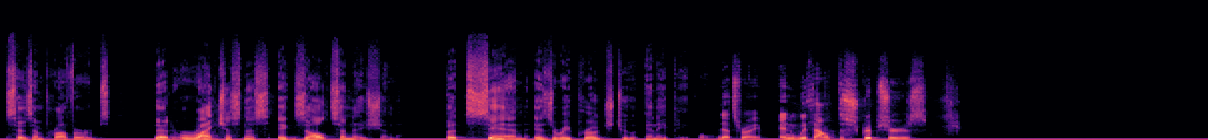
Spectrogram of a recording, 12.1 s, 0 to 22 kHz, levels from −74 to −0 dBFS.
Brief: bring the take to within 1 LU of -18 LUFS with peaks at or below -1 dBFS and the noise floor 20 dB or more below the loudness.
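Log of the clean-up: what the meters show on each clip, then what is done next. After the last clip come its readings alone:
hum 50 Hz; harmonics up to 250 Hz; hum level -27 dBFS; loudness -24.0 LUFS; peak -5.0 dBFS; loudness target -18.0 LUFS
-> notches 50/100/150/200/250 Hz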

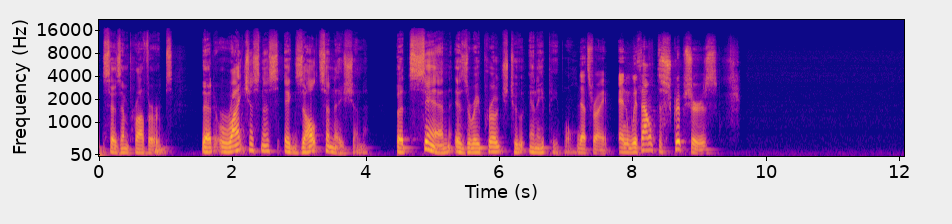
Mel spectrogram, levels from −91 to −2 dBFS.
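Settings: hum none; loudness -23.5 LUFS; peak -4.5 dBFS; loudness target -18.0 LUFS
-> gain +5.5 dB; limiter -1 dBFS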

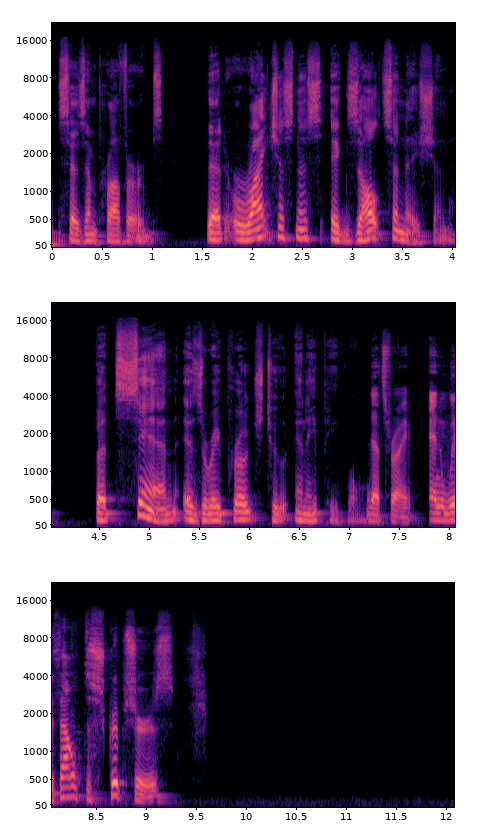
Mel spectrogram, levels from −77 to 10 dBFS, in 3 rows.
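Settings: loudness -18.0 LUFS; peak -1.0 dBFS; noise floor -65 dBFS

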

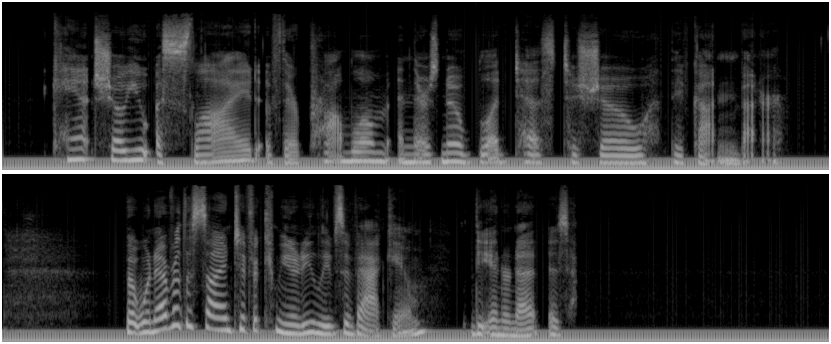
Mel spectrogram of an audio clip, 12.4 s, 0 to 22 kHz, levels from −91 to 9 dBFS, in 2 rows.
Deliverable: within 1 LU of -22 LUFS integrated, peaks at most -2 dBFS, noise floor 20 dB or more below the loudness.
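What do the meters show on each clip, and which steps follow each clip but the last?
ticks 28/s; hum 50 Hz; harmonics up to 250 Hz; hum level -29 dBFS; loudness -29.5 LUFS; peak -13.5 dBFS; loudness target -22.0 LUFS
-> de-click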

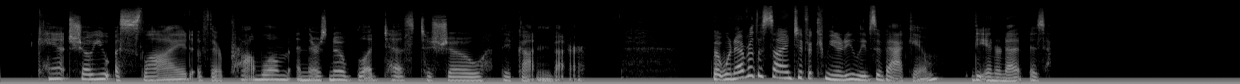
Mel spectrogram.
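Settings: ticks 0/s; hum 50 Hz; harmonics up to 250 Hz; hum level -29 dBFS
-> de-hum 50 Hz, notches 5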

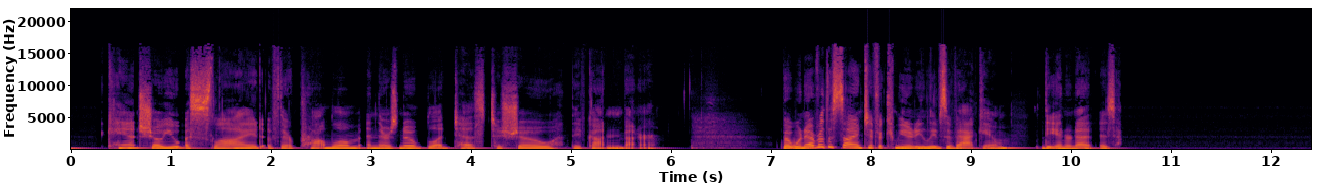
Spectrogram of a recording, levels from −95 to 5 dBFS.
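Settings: hum none; loudness -30.0 LUFS; peak -14.5 dBFS; loudness target -22.0 LUFS
-> gain +8 dB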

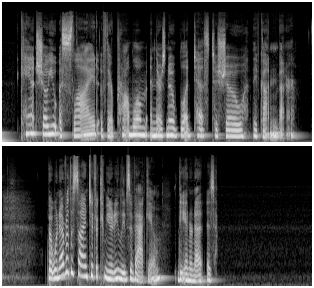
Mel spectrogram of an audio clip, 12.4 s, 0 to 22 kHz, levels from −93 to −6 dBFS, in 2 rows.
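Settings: loudness -22.0 LUFS; peak -6.5 dBFS; noise floor -65 dBFS

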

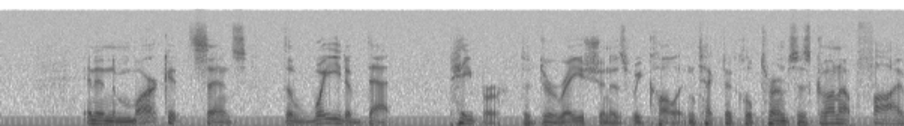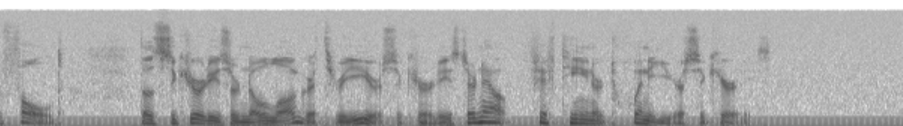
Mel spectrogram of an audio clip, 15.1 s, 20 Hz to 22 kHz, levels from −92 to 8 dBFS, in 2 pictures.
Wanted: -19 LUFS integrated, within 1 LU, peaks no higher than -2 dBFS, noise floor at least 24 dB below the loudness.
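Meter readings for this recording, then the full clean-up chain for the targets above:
hum 60 Hz; harmonics up to 300 Hz; hum level -40 dBFS; noise floor -40 dBFS; noise floor target -51 dBFS; loudness -27.0 LUFS; peak -13.0 dBFS; loudness target -19.0 LUFS
-> de-hum 60 Hz, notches 5; denoiser 11 dB, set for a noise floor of -40 dBFS; gain +8 dB

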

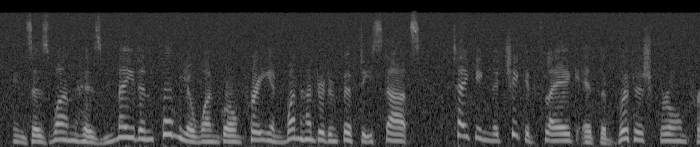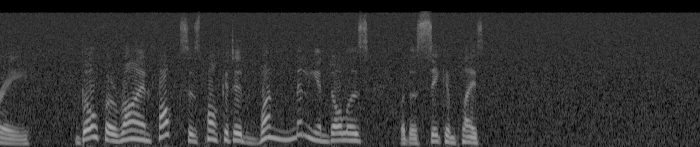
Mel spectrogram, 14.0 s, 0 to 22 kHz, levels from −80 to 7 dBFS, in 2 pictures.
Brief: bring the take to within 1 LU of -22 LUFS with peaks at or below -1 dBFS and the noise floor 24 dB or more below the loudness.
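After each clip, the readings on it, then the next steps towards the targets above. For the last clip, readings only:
noise floor -42 dBFS; noise floor target -55 dBFS; loudness -31.0 LUFS; peak -18.0 dBFS; loudness target -22.0 LUFS
-> denoiser 13 dB, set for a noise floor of -42 dBFS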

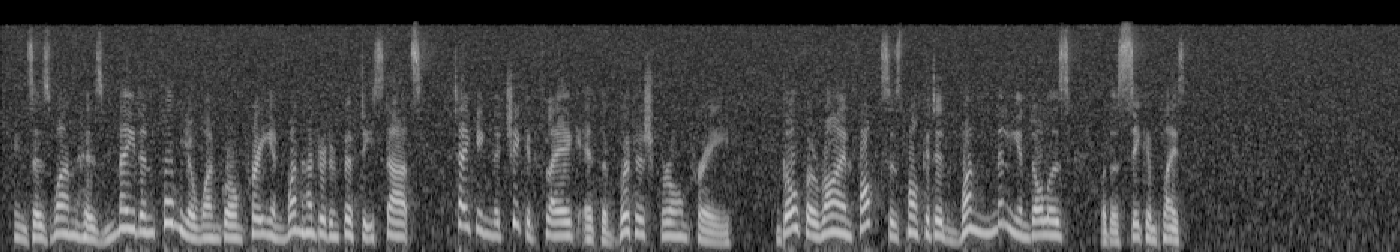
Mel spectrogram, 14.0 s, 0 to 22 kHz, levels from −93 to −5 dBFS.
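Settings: noise floor -51 dBFS; noise floor target -55 dBFS
-> denoiser 6 dB, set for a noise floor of -51 dBFS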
